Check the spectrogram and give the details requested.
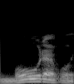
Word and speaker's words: mho: 그래서 이렇게 쓰게 되고 혹은 mho라고 쓰게 돼서 자 같은 내용이고요 우리가 이것을 읽을 때 모으라고 읽게 됩니다 자 혹은 단위가 하나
